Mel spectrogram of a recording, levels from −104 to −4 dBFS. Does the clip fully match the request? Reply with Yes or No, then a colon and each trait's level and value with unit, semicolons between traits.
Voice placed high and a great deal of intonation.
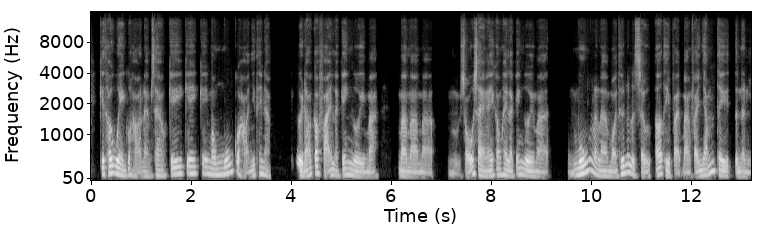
No: low, 115 Hz; wide, 6.2 semitones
